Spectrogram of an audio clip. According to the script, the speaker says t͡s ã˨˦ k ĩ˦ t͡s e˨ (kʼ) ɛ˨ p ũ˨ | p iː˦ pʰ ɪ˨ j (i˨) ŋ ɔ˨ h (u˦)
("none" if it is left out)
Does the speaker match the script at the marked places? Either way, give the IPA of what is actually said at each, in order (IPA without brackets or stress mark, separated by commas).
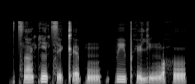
kʼ, i˨, o˦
